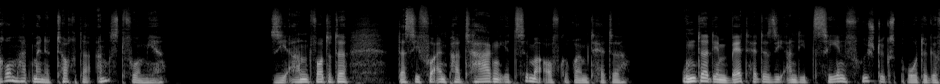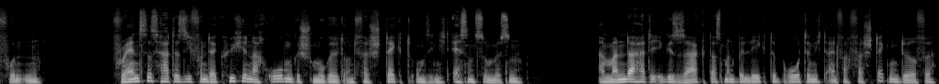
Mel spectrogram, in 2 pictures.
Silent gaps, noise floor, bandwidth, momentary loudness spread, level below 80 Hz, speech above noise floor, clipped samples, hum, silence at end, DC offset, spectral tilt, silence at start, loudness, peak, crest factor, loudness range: 2.30-2.38 s, 2.50-2.59 s, 6.38-6.79 s, 9.94-10.18 s; -84 dBFS; 16 kHz; 9 LU; -54 dBFS; 56 dB; under 0.1%; none; 0.05 s; under 0.1%; -6 dB/octave; 0 s; -29 LUFS; -8 dBFS; 20 dB; 4 LU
